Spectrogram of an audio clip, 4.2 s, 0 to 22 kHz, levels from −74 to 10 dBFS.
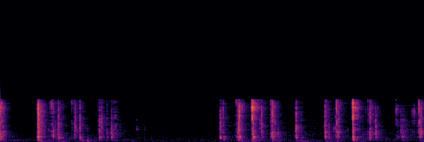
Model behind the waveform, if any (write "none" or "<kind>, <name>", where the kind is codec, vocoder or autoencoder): vocoder, Vocos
